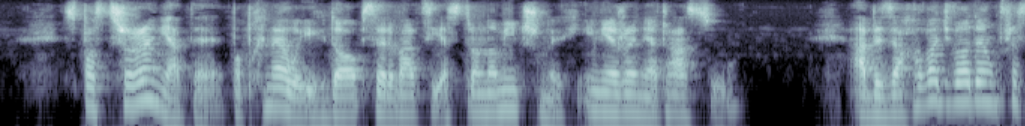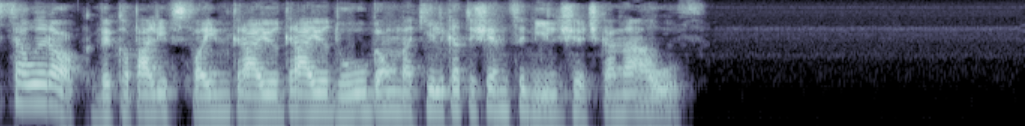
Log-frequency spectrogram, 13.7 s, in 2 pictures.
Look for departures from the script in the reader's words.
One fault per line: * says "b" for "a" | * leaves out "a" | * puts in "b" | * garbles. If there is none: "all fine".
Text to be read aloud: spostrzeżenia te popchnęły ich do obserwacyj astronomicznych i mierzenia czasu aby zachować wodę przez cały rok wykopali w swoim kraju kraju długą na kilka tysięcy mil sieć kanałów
all fine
